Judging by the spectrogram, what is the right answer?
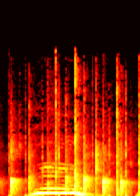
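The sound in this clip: A person claps hands, giving a few sharp, separate claps alongside a speaking voice.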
